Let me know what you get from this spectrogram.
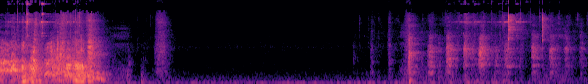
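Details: Miniature schnauzer Roxy, a puppy, vocalizing over a gremlin toy that both want; a loud two-second burst of harmonic, strained sounds opens, then near quiet, then a quick run of short repeated sounds fills the final four seconds.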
